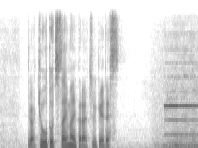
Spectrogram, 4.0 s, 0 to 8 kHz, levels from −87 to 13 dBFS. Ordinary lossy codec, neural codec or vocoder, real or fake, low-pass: none; codec, 44.1 kHz, 7.8 kbps, DAC; fake; 7.2 kHz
